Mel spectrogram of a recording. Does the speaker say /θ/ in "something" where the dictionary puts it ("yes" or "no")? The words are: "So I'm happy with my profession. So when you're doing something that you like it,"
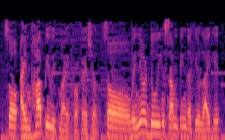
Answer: no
